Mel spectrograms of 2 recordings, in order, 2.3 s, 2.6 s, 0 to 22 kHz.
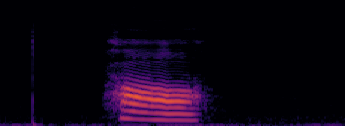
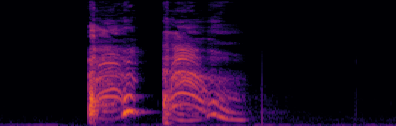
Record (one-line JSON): {"exhalation_length": "2.3 s", "exhalation_amplitude": 3189, "exhalation_signal_mean_std_ratio": 0.41, "cough_length": "2.6 s", "cough_amplitude": 15159, "cough_signal_mean_std_ratio": 0.42, "survey_phase": "alpha (2021-03-01 to 2021-08-12)", "age": "18-44", "gender": "Female", "wearing_mask": "No", "symptom_none": true, "smoker_status": "Never smoked", "respiratory_condition_asthma": false, "respiratory_condition_other": false, "recruitment_source": "REACT", "submission_delay": "2 days", "covid_test_result": "Negative", "covid_test_method": "RT-qPCR"}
